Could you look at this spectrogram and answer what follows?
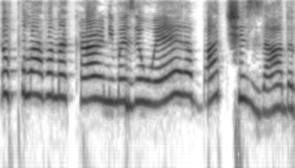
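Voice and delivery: high pleading shout fading down; desperate cry. Retold or imitated. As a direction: call out as a tormented young woman.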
